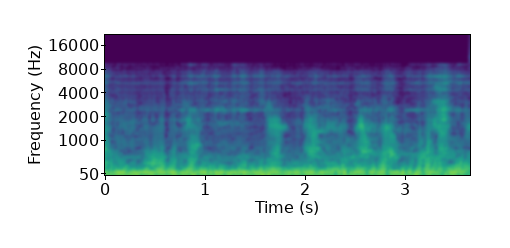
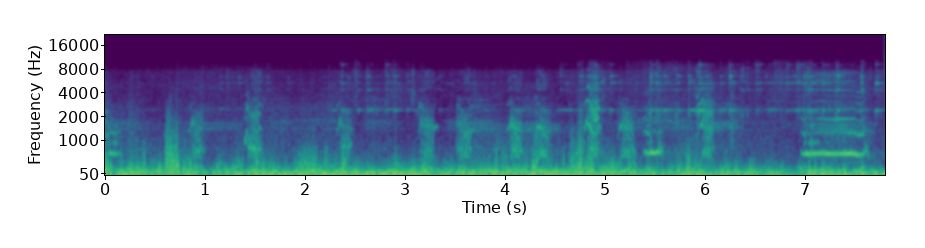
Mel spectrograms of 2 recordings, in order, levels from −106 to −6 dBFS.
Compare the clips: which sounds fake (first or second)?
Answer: first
